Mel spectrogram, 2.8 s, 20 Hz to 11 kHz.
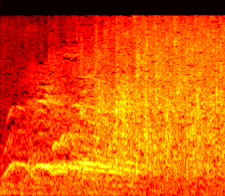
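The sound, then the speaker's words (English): A crowd breaks into steady, loud applause for a 31st wedding anniversary, swelling and holding, with a few voices whooping over the clapping at the start. “That's the card right there. Your applause.”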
